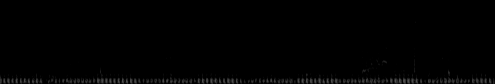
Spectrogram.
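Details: Mother cat Enza, just after giving birth to six kittens in Markdale, Ontario, purring closely: a low, even rumble pulsing in regular breaths, with a faint rustle near the end.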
